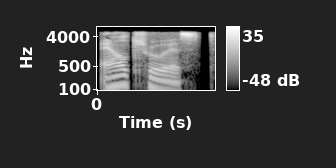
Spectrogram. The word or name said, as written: altruist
